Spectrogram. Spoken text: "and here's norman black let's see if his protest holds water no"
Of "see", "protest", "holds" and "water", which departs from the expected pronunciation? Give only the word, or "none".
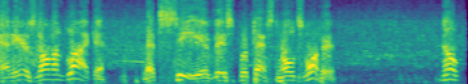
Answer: none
